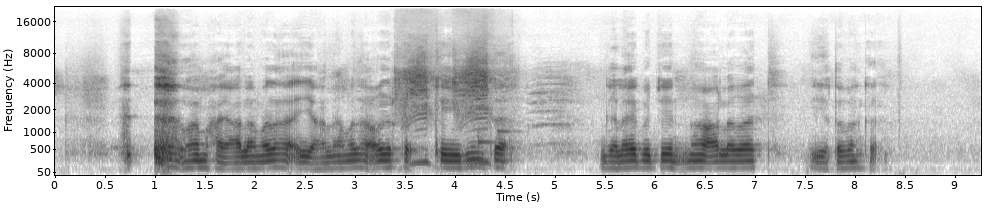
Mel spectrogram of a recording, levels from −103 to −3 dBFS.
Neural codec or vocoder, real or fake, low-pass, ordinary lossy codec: codec, 44.1 kHz, 7.8 kbps, Pupu-Codec; fake; none; none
